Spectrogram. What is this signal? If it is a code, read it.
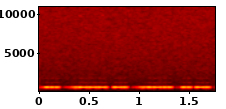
Morse code, heard as a keyed tone, about 58 wpm, spaced as for 48 wpm, 600 Hz, with radio noise. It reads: S ON LIN
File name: archived / CRSnet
